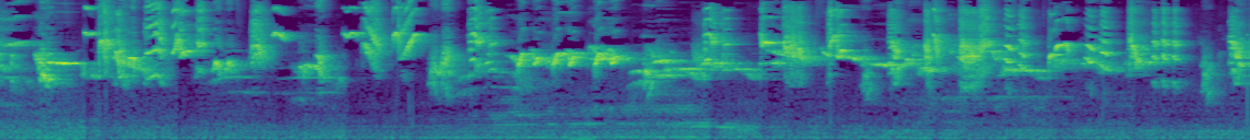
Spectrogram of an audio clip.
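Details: Oriental magpie-robin, a caged bird in a loud song, calling to other magpie-robins which answer; dense run of varied high whistles, harsh chattering bursts and rapid trills, almost unbroken, with a faint low hum underneath.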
